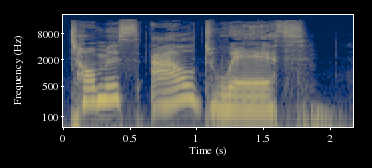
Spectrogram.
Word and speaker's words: Thomas Aldworth: 6-åriga Thomas Aldworth. Jag uttalar det så för att han är australiensare. – Mm-hmm. – Thomas Aldworth.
